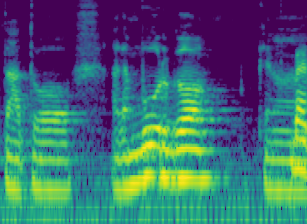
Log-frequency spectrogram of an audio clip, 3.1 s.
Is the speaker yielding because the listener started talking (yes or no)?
yes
